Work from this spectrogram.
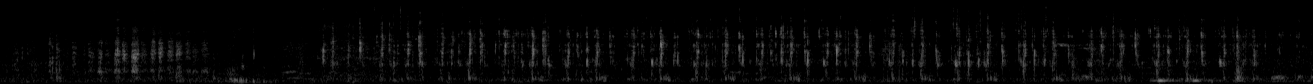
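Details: Danco, a dog clinging to a leg on 05.08.2013 while a new Malinois puppy, Amy, arrives, pants loudly: fast breathy rasps in a dense, steady train across the whole stretch, with brief background rustling.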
